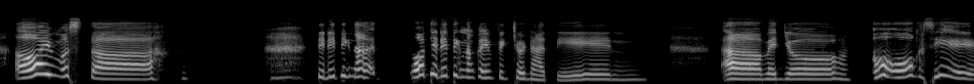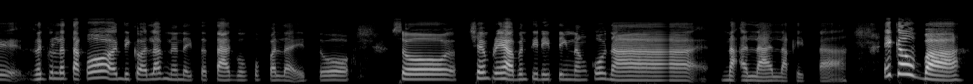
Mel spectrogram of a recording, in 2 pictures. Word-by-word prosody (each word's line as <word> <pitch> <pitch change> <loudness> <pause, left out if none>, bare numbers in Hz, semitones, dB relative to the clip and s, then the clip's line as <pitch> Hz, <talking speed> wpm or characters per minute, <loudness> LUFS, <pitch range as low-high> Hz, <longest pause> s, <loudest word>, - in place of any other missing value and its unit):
Uy, 450 +11 +8
musta? 250 -9 +1 1.6
Tinitingnan, 360 -1 0 0.4
oo 335 - +5
tinitingnan 400 -7 -1
ko - - -4
yung 305 0 -3
picture 265 -3 -4
natin, 220 +1 -6 0.8
ah, 245 -1 +6
medyo 245 0 -3 0.8
oo 345 -8 +1 0.2
kasi, 345 +1 -9
eh, 280 - -4
nagulat 270 +2 -7
ako 275 +3 +1
'di 250 -1 -9
ko - - -10
alam 250 +3 -6
na 225 - -9
naitatago 205 -1 -6
ko 210 - -20
pala 195 -1 -9
ito. 200 +1 -10 0.5
So, 255 - -4 0.6
siyempre 280 -2 -1
habang 240 +1 +3
tinitingnan 235 -3 -9
ko 265 +1 -7
na 205 -3 0 1.0
naalala 180 -4 -5
kita. 160 -1 -13 0.4
Ikaw 470 +2 +8
ba 210 -5 +7
245 Hz, 105 wpm, -26 LUFS, 210-295 Hz, 1.6 s, Uy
